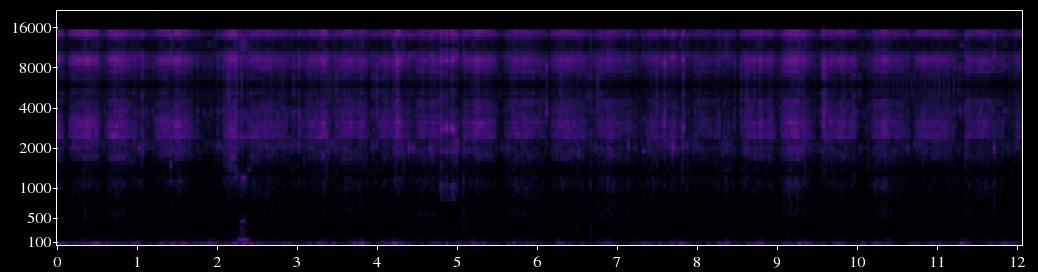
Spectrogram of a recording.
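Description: Mountain bike riding over a rough dirt forest trail, heard from a rider-mounted camera: a steady low rumble of wind and movement on the microphone, with uneven crunching and rattling from the tyres and bike over the ground.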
